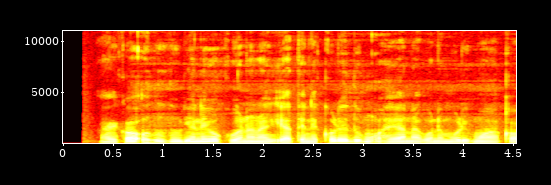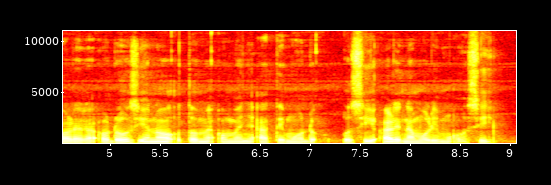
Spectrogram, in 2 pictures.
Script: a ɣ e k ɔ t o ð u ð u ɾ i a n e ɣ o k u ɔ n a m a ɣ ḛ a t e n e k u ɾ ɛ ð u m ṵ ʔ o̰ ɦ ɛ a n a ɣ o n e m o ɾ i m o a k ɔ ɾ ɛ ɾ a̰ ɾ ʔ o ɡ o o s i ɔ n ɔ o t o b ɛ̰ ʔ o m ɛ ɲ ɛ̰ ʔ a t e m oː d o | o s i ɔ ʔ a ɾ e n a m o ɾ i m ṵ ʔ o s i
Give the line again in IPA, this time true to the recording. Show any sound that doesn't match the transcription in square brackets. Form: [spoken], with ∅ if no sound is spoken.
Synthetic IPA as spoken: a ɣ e k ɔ [ʔ] o ð u ð u ɾ i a n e ɣ o k u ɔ n a [n] a ɣ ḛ a t e n e k [o] ɾ [e] ð u m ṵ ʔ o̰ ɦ ɛ a n a ɣ o n e m o ɾ i m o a k ɔ ɾ ɛ ɾ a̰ [∅] ʔ o [d] o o s i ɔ n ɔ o t o [m] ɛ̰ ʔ o m ɛ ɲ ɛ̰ ʔ a t e m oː d o | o s i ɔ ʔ a ɾ e n a m o ɾ i m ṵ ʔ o s i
